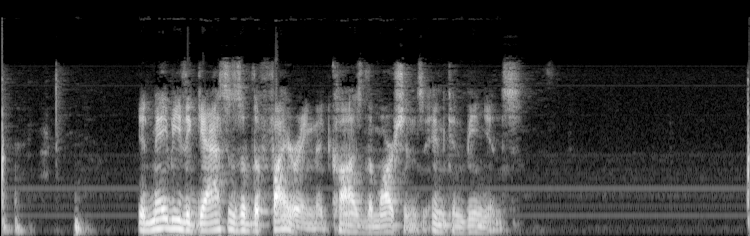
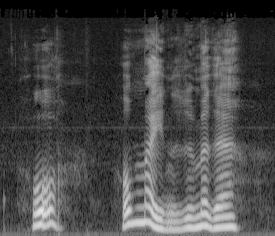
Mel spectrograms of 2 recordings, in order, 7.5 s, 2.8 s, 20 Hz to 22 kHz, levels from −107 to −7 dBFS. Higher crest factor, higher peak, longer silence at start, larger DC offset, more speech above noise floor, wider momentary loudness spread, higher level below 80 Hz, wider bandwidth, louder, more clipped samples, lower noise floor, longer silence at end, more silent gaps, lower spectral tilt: about the same, 18 dB vs 16 dB; first, 0 dBFS vs -14 dBFS; second, 0 s vs 0.35 s; neither; first, 49 dB vs 34 dB; first, 19 LU vs 7 LU; first, -56 dBFS vs -64 dBFS; second, 7.8 kHz vs 15 kHz; first, -17 LUFS vs -29 LUFS; neither; first, -66 dBFS vs -61 dBFS; first, 2.35 s vs 0.35 s; neither; about the same, -6.5 dB/octave vs -6 dB/octave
